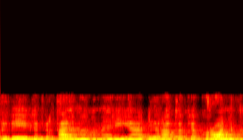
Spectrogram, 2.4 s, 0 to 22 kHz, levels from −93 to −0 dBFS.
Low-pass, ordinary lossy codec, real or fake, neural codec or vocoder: 7.2 kHz; MP3, 64 kbps; real; none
